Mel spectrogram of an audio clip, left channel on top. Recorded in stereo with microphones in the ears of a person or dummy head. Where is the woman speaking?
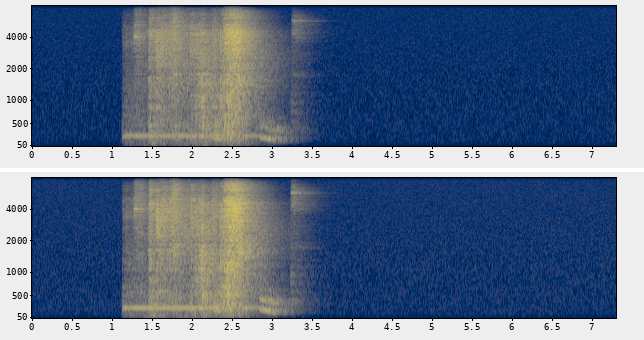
70° right (ahead or behind), 1.0 m.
